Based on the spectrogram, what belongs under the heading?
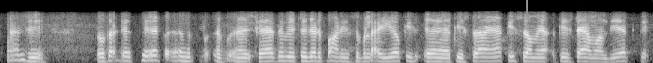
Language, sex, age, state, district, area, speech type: Punjabi, female, 60+, Punjab, Pathankot, urban, conversation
